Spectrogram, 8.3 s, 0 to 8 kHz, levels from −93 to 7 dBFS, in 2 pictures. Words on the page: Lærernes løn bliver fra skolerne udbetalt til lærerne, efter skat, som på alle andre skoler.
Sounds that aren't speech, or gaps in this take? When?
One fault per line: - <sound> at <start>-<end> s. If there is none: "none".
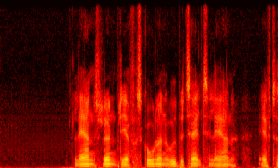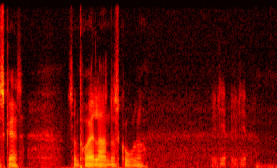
- laugh at 7.3-7.9 s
